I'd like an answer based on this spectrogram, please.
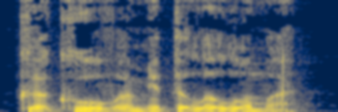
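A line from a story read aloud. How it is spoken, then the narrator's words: Dawning realization groan. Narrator (Russian): Уже догадываясь, простонал я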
